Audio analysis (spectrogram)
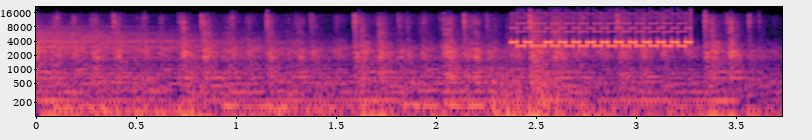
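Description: A telephone rings with a bright electronic trill over a busy, noisy background, the ring lasting about a second before stopping.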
